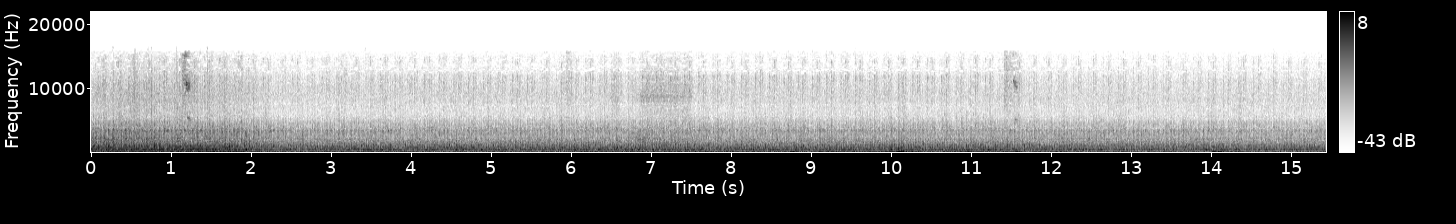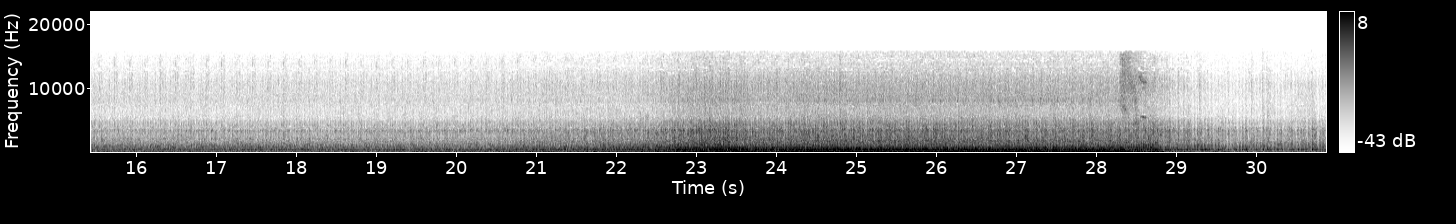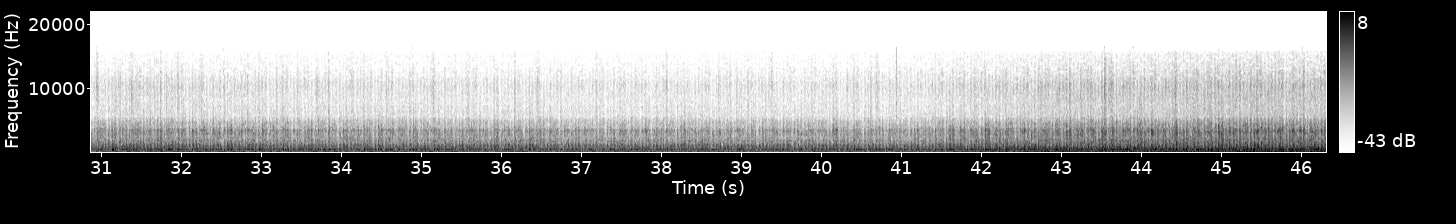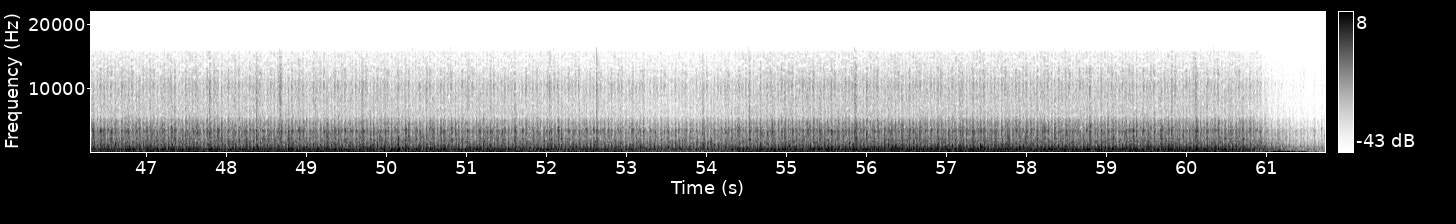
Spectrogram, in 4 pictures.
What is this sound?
big lorry engine
lorry, diesel, idling, engine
